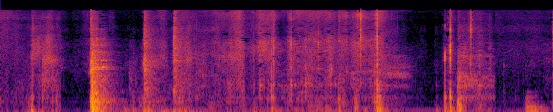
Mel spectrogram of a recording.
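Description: Knocks and light clicking clatter of household items being handled on a kitchen counter, with one sharp knock under a second in and a short cluster of clicks near the end.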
